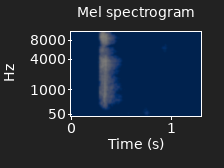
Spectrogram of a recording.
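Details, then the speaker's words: Adult recovering from a week of allergies, still raspy and nasal, gives a single sudden, explosive sneeze, sharp and hissy at onset, fading with a soft low after-sound; sneeze. "I'm probably a little bit raspy and a little nasally still too. I'm still sneezing quite a bit."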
